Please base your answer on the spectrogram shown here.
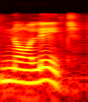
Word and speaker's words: knowledge: है, जैसे student need नॉलेज, student need नॉलेज। तो नॉलेज की अगर स्पेलिंग क्या होती है देखा जाए तो के से स्टार्ट होता है ना, के साइलेंट होता है, KNOWLEDGE, नॉलेज।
